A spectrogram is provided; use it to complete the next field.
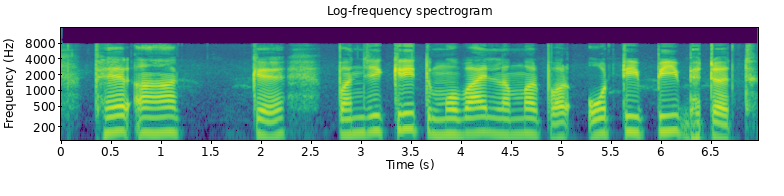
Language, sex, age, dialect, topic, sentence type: Maithili, male, 18-24, Eastern / Thethi, banking, statement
